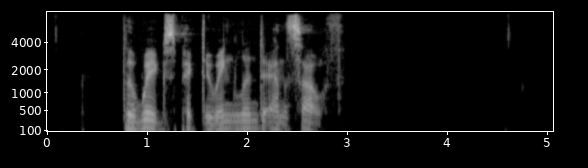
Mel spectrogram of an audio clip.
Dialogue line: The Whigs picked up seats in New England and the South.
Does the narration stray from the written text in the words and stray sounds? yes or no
yes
